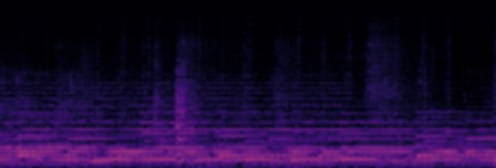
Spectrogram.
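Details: Instrumental music with steady sustained tones plays throughout, with no animal sound heard.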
